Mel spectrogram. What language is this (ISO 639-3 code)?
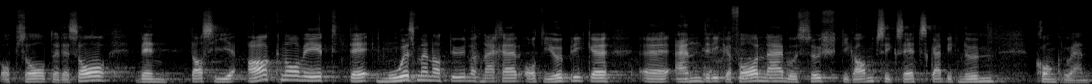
gsw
